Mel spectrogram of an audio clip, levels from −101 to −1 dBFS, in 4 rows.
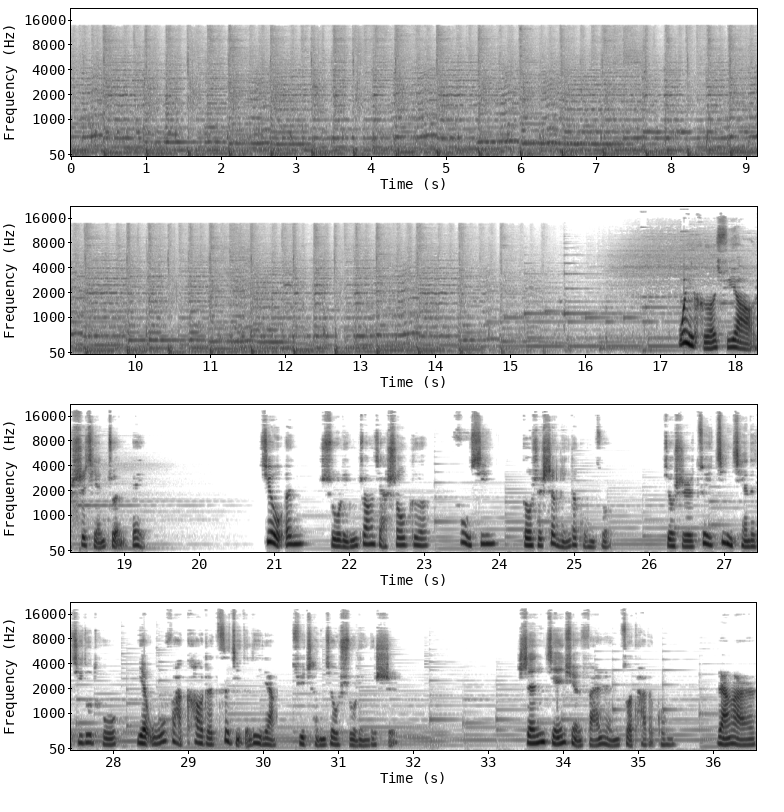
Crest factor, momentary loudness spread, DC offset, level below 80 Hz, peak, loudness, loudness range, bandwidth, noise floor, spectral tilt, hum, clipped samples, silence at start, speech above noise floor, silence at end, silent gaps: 22 dB; 19 LU; under 0.1%; -44 dBFS; 0 dBFS; -20 LUFS; 15 LU; 18 kHz; -82 dBFS; -5 dB/octave; none; under 0.1%; 0 s; 64 dB; 0 s; none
